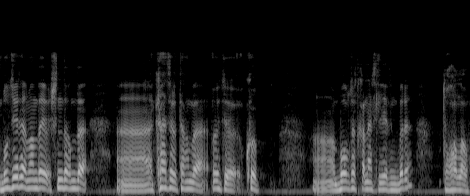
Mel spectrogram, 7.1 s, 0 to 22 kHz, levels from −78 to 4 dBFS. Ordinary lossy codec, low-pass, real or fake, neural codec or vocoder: none; 7.2 kHz; real; none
